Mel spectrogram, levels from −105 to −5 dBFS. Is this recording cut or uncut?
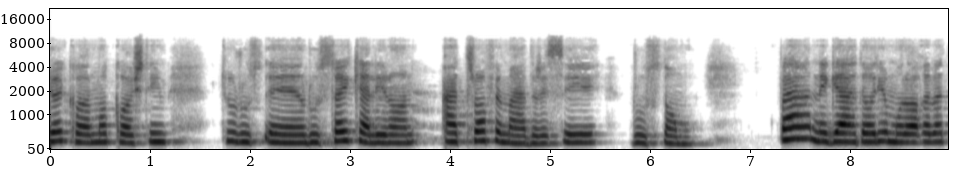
uncut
